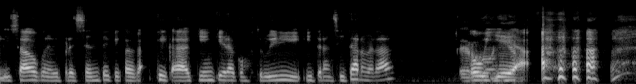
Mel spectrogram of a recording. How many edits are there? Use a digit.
1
